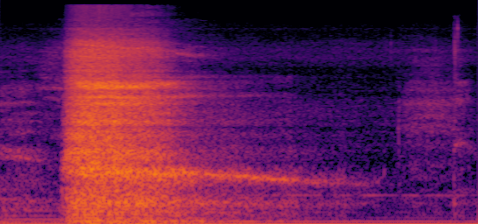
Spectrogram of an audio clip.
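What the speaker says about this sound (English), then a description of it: "Let's begin our breathing rounds by blowing everything out" A single forceful exhale blows breath out to open a breathing exercise, a loud breathy rush that starts suddenly and fades slowly over a couple of seconds, close to the microphone with a quiet low hum beneath.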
